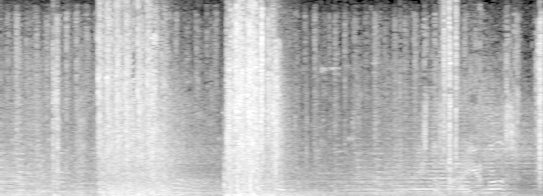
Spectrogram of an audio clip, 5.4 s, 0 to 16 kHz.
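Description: Bursts of gunfire in the Uncharted 4 video game: sustained volleys and sharp blasts, some of them loud and close, with a voice talking over the shooting.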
